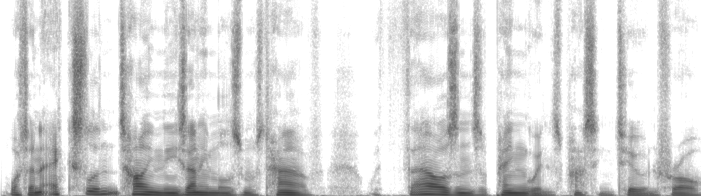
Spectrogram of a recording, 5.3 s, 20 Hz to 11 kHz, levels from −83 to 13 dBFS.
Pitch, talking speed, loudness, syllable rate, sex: 110 Hz, 180 wpm, -19 LUFS, 5.0 syllables/s, male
